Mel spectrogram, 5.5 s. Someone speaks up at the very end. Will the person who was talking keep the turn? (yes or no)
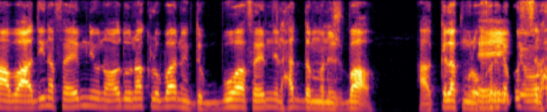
yes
